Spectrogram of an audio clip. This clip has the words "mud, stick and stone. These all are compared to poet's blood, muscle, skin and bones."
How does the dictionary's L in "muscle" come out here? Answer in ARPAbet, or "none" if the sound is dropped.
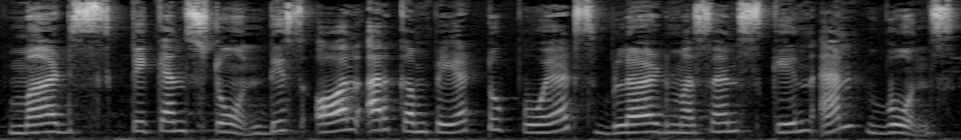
N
